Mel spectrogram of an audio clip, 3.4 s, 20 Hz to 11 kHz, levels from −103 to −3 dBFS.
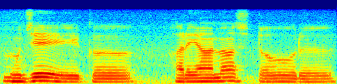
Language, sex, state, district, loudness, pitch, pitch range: Hindi, male, Chandigarh, Chandigarh, -14 LUFS, 120 Hz, 115-130 Hz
